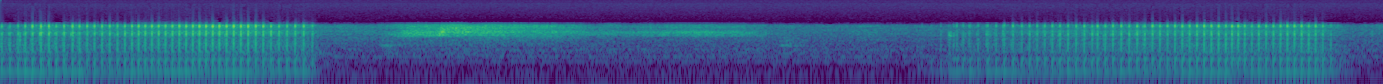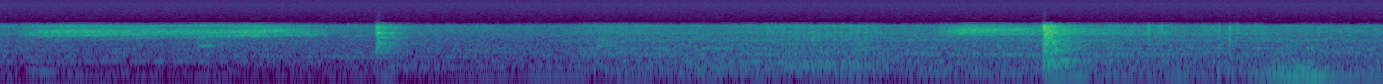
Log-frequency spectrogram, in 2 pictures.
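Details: French Bulldog snoring: two loud rattling inhales about five seconds apart, each followed by a wheezy exhale, with a few sharp clicks and snorts in quieter gaps.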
